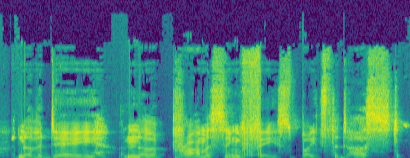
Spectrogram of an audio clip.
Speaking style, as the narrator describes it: Fujita sighs and ... mumbles to herself

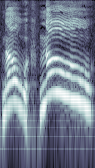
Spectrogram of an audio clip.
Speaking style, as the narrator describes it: Nancy screamed

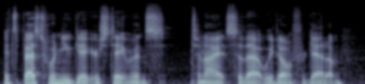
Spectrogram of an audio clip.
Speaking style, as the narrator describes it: Tom said flatly

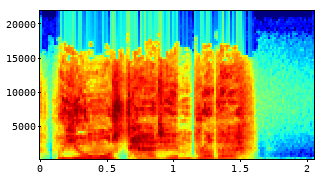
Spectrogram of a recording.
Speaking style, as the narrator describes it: Vaid grumbled loudly

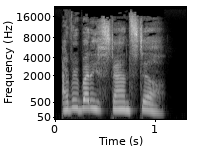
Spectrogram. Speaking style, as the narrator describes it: I said quickly

